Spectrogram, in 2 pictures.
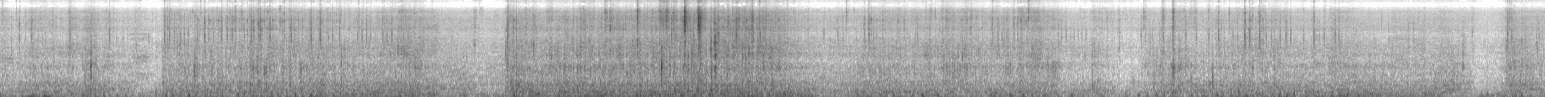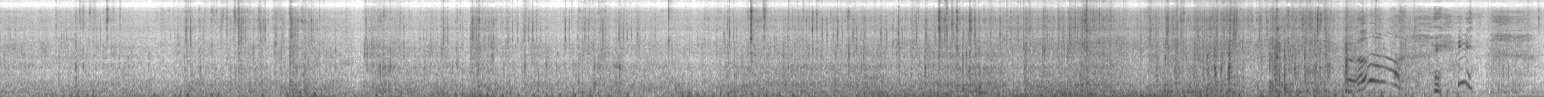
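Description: Mountain bike rolling along a dirt singletrack: steady tyre and trail noise that rises and falls with the terrain, with wind on the microphone.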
